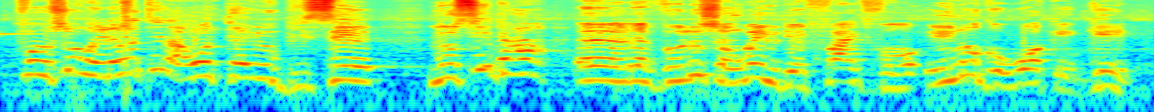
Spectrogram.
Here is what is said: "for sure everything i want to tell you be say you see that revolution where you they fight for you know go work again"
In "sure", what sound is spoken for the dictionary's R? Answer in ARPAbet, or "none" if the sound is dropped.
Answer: W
